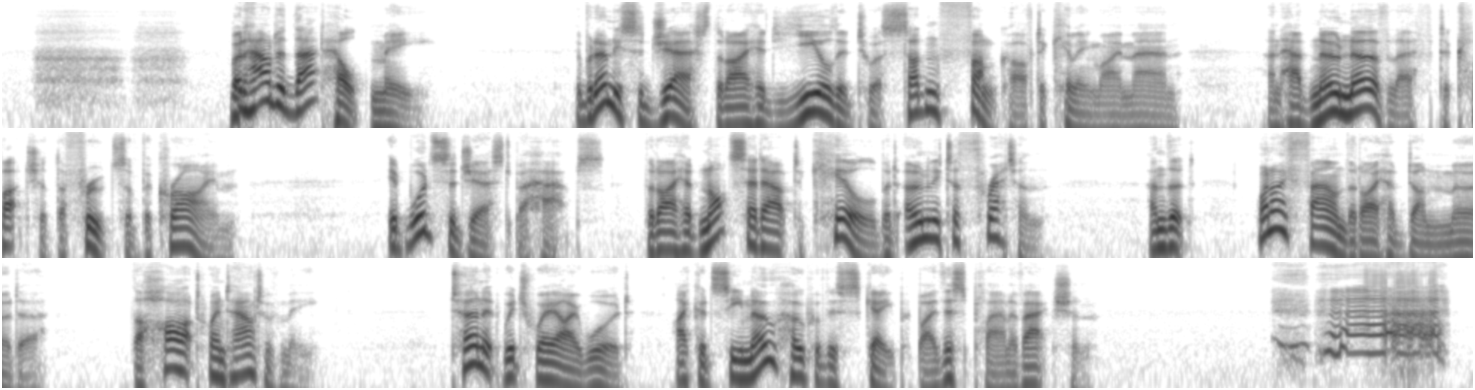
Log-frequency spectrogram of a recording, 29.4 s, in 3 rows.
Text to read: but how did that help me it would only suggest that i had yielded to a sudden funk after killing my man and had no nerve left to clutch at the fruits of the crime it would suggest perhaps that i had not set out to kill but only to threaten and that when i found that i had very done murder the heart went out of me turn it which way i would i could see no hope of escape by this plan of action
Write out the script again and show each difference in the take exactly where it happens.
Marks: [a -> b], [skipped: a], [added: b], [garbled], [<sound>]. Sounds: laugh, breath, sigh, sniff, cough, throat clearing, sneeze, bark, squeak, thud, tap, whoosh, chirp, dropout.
[breath] but how did that help me it would only suggest that i had yielded to a sudden funk after killing my man and had no nerve left to clutch at the fruits of the crime it would suggest perhaps that i had not set out to kill but only to threaten and that when i found that i had [skipped: very] done murder the heart went out of me turn it which way i would i could see no hope of escape by this plan of action [breath]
